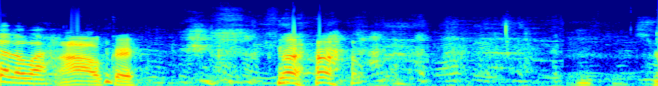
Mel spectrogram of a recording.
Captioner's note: laughs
